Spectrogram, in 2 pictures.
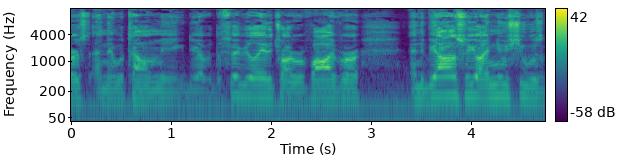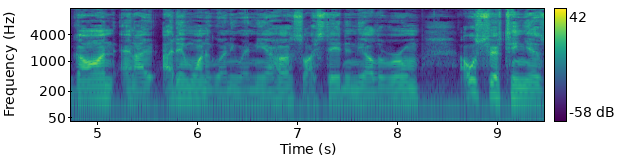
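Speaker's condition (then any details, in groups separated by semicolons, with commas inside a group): No condition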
